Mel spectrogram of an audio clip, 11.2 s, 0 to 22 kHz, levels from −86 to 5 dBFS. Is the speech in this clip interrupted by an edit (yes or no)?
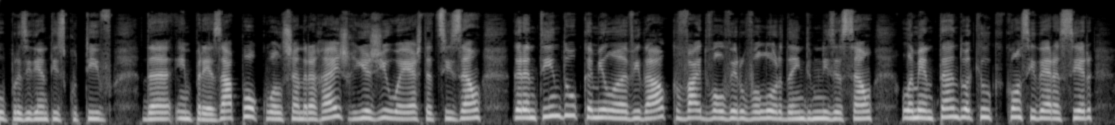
no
